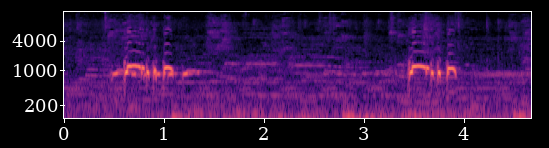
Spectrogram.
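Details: Two staccato cooing phrases roughly three seconds apart from a local wild zebra dove at a sacred tomb, each a high first note followed by rapid short coos, over low rumble.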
